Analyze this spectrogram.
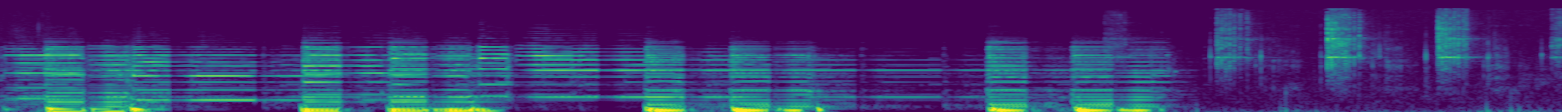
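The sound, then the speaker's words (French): A ratchet wrench clicks in a few quick bursts near the end while a moped engine axle is reassembled. Before it comes a stretch of loud, rhythmic, tonal pulsing. “Alors, pour dévisser ou pour revisser, peu importe le sens, c'est ce qu'on appelle une clé à cliquet. Donc, il y a deux sens de serrage ou desserrage. Et là, je suis en train de remonter l'axe du moteur de la mobylette.”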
